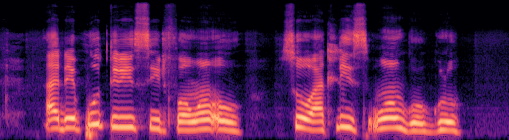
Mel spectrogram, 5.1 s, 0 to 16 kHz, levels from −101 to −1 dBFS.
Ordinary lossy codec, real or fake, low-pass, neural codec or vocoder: none; fake; 14.4 kHz; codec, 44.1 kHz, 7.8 kbps, Pupu-Codec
